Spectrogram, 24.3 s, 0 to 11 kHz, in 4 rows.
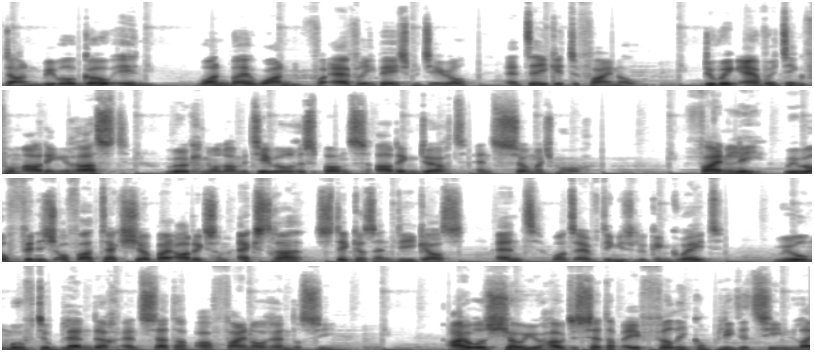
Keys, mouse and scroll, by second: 0.0-0.6 typing, 1.6 alt+click, 1.8 alt+click, 1.9 middle click, 2.2 alt+middle click, 3.0 alt+right click, 3.5 alt+click, 4.0 alt+right click, 4.1 alt+click, 4.2 alt+middle click, 4.7 s, 4.7 middle click, 4.7 s, 4.9 alt+middle click, 5.1 s, 5.3 alt+right click, 5.5 alt+middle click, 5.6 alt+click, 5.7 alt+s, 5.8 alt+click, 6.0 right click, 6.3 alt+middle click, 6.4 alt+right click, 6.5 alt+click, 6.5 alt+middle click, 6.6 alt+click, 7.5 alt+click, 8.2 alt+click, 8.8 alt+double click, 9.4 alt+click, 10.1 alt+click, 10.8 double click, 11.4 alt+click, 11.7 alt+click, 12.5 alt+click, 13.3 alt+click, 13.8 alt+click, 14.9 alt+click, 15.6 ctrl+alt+click, 15.8 alt+click, 16.3 ctrl+alt+click, 16.8 alt+click.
